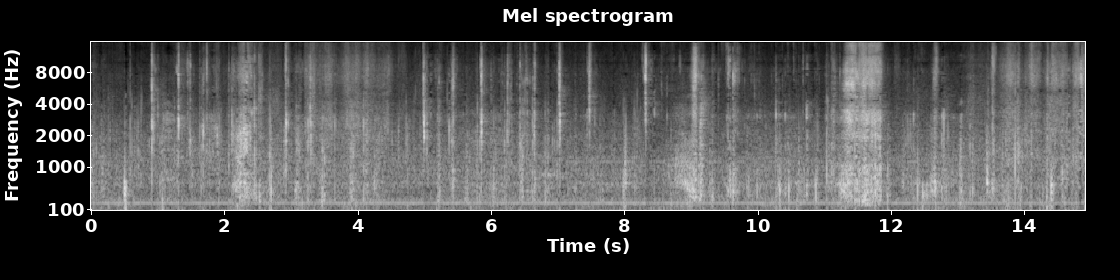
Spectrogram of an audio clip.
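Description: Close-miked eating sounds: chewing and biting into a sauced chicken drumstick, with many sharp wet clicks and smacks, over a faint steady hum. About eleven and a half seconds in there is a brief, louder rustle.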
